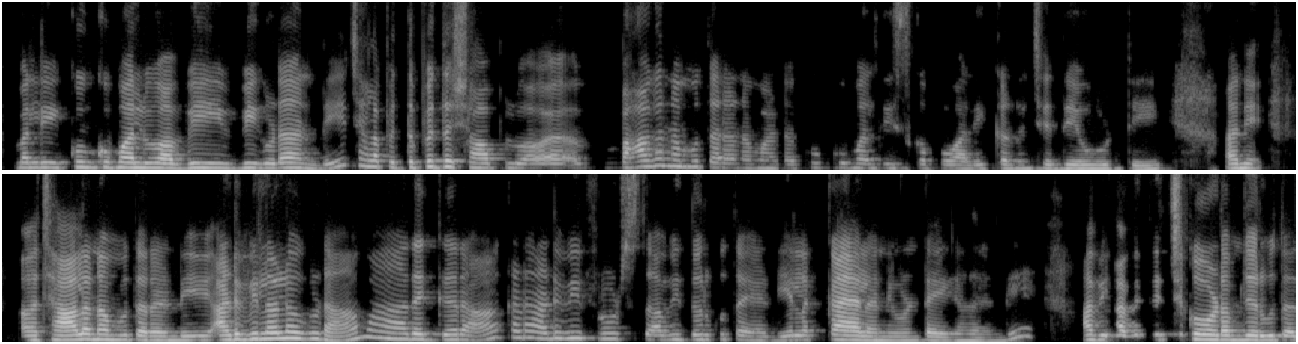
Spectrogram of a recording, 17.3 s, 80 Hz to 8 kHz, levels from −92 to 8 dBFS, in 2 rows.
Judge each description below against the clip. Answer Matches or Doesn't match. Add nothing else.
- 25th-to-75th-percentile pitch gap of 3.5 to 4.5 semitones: Matches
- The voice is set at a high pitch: Matches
